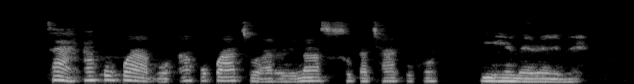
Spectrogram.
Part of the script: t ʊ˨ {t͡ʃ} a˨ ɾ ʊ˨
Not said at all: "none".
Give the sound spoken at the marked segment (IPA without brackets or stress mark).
none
